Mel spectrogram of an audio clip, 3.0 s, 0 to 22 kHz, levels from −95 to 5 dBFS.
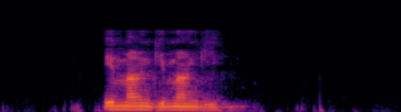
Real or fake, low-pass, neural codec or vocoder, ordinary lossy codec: fake; 7.2 kHz; codec, 16 kHz, 4.8 kbps, FACodec; AAC, 32 kbps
